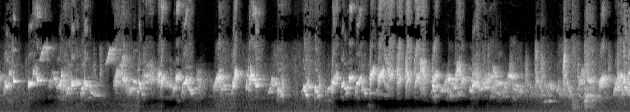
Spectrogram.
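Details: Red-whiskered bulbuls kept in cages Singapore-style, two birds compared: near-continuous chattering song of quick sweet twitters and warbled notes running almost without a break for nine seconds, over a faint steady low hum.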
